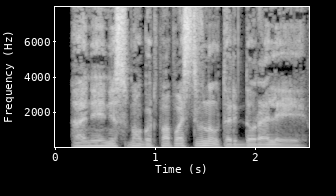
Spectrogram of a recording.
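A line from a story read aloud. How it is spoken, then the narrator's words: Snort. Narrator (Russian): фыркнул Бидвелл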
